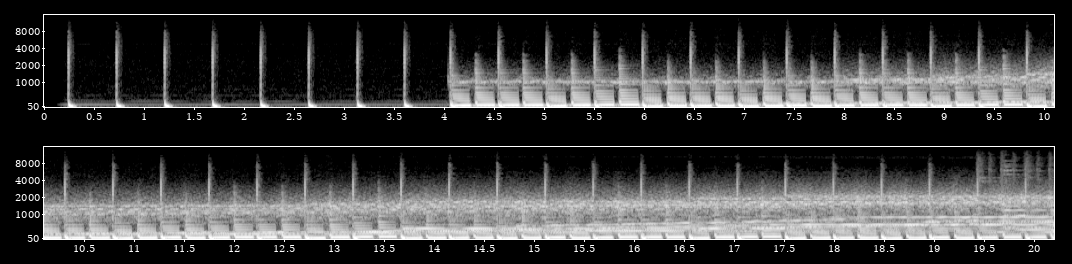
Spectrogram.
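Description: An instrumental theme for the Midnight Express opens with a run of sharp, evenly spaced percussive hits, then bursts into a loud, dense synth-and-band arrangement driven by a steady pulsing beat and sustained chords.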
